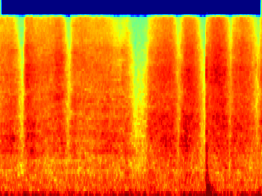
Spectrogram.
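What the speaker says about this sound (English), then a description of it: "I'm sanding the corners a little bit" Hand sanding the corners of art journal tiles, a close, steady scratchy rubbing in rhythmic back-and-forth strokes with one brief knock partway through.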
